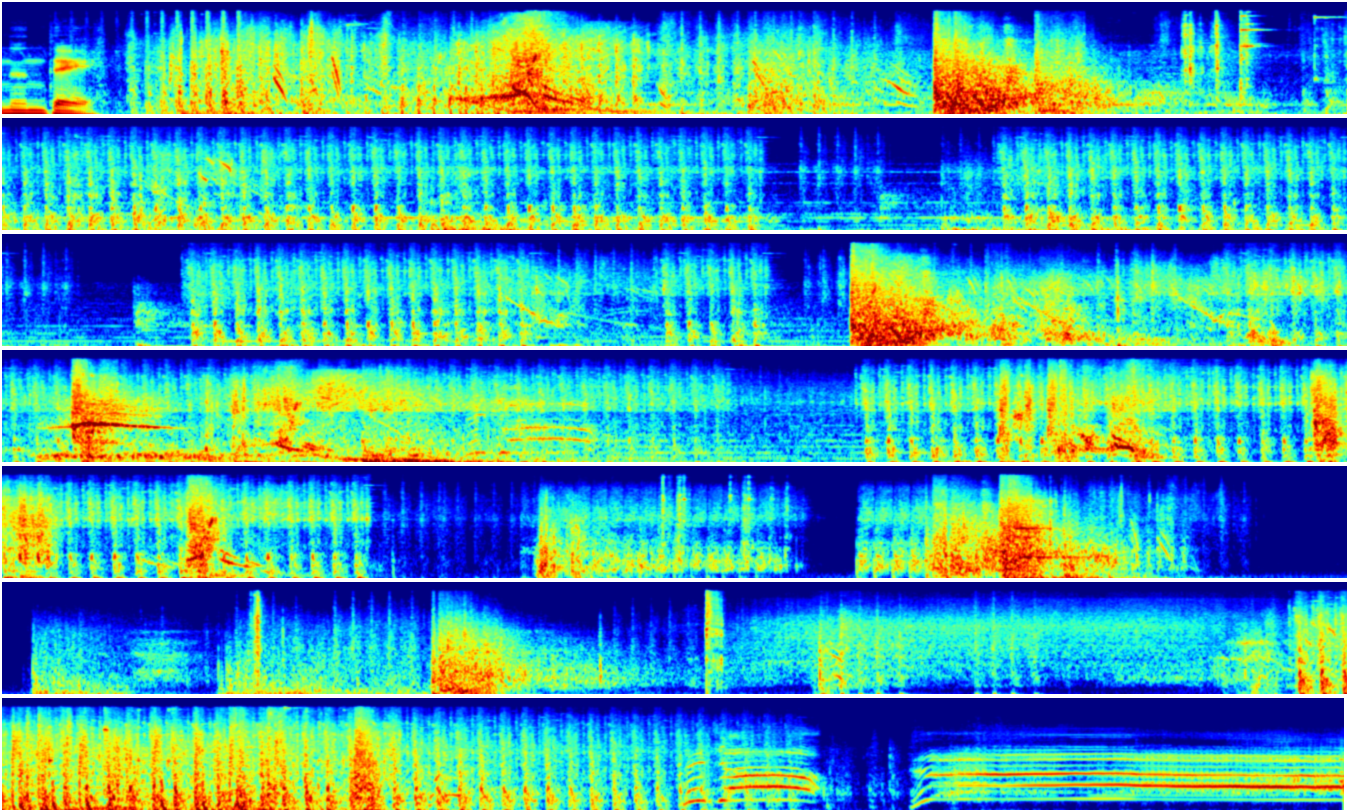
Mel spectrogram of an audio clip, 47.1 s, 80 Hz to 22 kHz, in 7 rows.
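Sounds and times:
rifle and machine-gun fire: 0:00.6 - 0:05.7, 0:06.7 - 0:10.5, 0:14.4 - 0:21.6, 0:22.7 - 0:28.8, 0:31.2 - 0:32.4, 0:35.0 - 0:37.0, 0:40.1 - 0:44.3.

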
